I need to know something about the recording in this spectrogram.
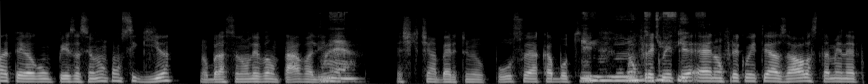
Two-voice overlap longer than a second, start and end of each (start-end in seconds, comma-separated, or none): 5.8-7.3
